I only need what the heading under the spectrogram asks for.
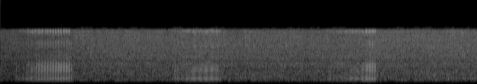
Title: Exeter snoring on the couch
